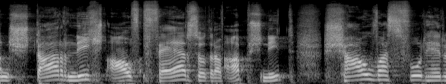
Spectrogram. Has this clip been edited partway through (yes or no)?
yes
